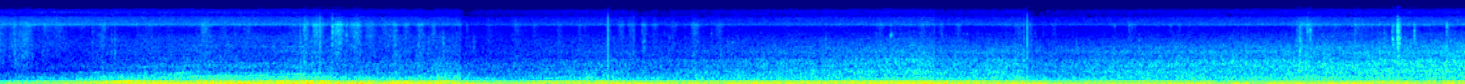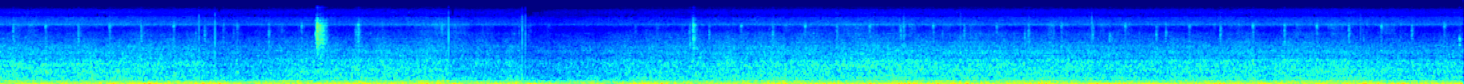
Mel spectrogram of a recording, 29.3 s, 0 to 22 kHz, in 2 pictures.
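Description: A 2005 BMW X5 4.4i's V8 engine heard from inside the cabin, pulling away with its note rising and holding steady, then dropping in pitch about twelve seconds in. After that it runs at cruise under steady tyre and road noise.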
